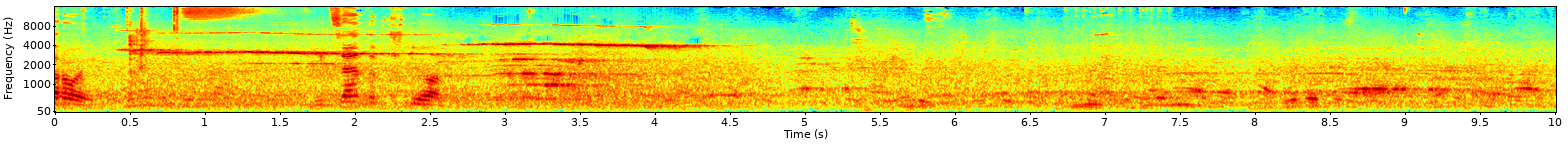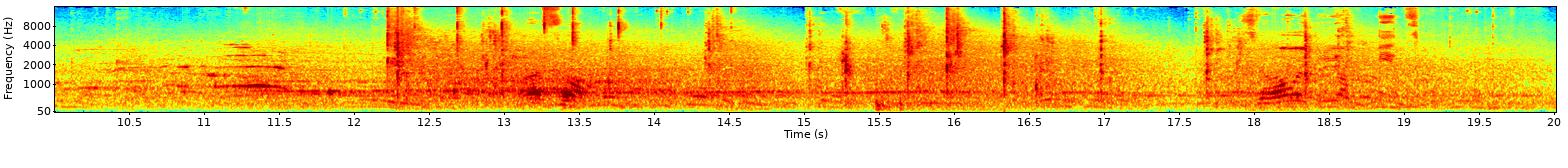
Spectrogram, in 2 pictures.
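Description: Ice hockey game sound in an arena: a steady murmur of the crowd over skates and play on the ice. About halfway through, a run of sharp clacks and knocks from sticks, puck and boards grows louder, then eases near the end.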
